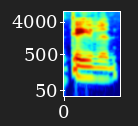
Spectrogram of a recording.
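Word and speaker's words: D4vd: I believe you pronounced his name David, but it's spelled weird. Yeah, his name is David.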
